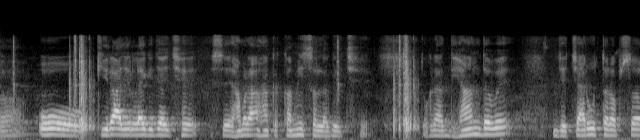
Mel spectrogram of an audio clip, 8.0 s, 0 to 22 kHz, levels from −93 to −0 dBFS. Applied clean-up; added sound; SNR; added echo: none; Telephone; 12 dB; none.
